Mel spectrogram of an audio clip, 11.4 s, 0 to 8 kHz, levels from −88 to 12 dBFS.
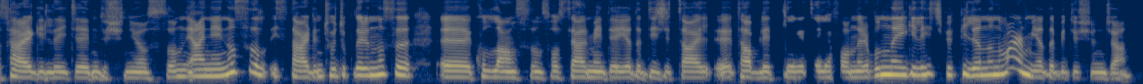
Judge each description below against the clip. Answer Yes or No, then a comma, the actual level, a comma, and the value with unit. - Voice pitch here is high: No, medium, 175 Hz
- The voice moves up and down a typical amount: No, wide, 5.9 semitones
